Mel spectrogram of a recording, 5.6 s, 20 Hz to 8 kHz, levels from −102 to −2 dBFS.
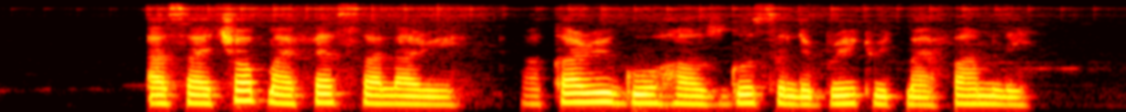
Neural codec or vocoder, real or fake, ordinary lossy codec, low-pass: none; real; none; 7.2 kHz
